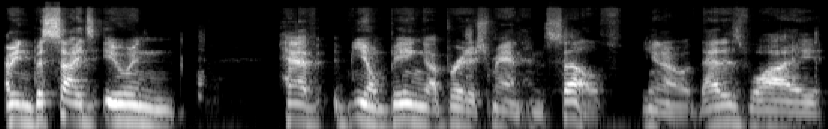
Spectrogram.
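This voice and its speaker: His mid-range voice moves at a moderate pace as he co-hosts a casual livestream. He rambles at length with lots of fillers, clearly an eager fan of what he's discussing.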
